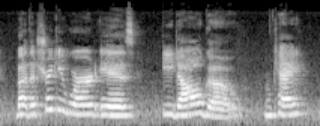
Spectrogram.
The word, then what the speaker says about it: Hidalgo: the tricky word is heed all go okay it looks a little different than how we say it but that's okay alright the word hidalgo is pronounced a little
